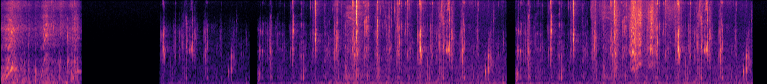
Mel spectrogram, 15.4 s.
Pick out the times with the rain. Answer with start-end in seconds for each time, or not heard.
not heard.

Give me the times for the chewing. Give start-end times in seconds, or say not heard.
3.2-15.1.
